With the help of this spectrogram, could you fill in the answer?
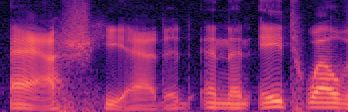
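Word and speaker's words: Æ: And then AE is pronounced like Ash, he added.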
